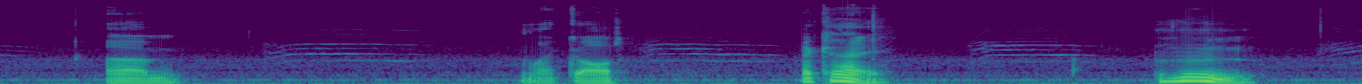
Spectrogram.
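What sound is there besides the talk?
cat meowing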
